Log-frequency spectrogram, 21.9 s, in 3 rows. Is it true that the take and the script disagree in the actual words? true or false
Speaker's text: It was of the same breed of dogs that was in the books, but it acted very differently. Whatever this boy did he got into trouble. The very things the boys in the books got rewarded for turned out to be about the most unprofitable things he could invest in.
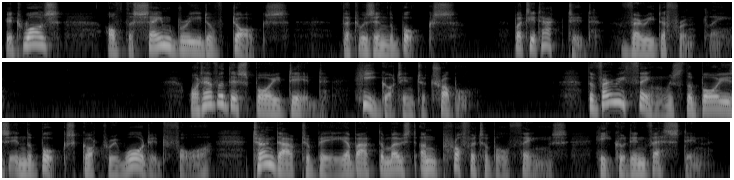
false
